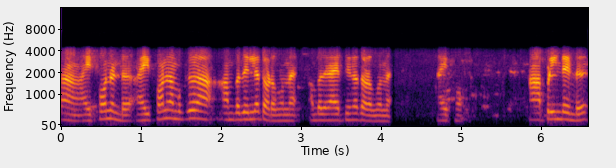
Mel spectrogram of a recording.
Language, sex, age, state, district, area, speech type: Malayalam, female, 45-60, Kerala, Kottayam, rural, conversation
